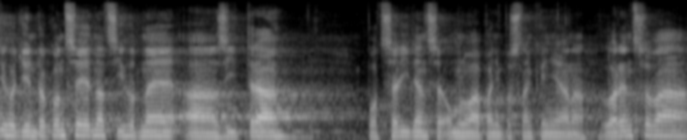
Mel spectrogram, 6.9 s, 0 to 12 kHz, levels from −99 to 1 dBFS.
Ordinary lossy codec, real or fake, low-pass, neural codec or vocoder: AAC, 48 kbps; real; 10.8 kHz; none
